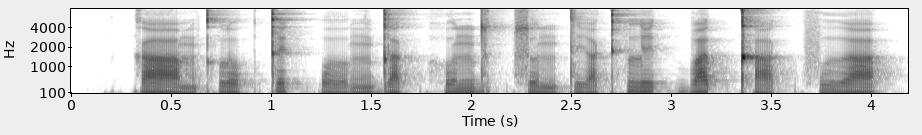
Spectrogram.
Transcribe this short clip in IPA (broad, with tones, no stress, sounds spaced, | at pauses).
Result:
k aː˨˩ m kʰ l o˨˩ k̚ t e˦˥ k̚ p ɤː˩˦ ŋ d a˨˩ k̚ h u˦˥ n d u˥˩ k̚ s u˨˩ n t i˩˦ a̯ kʰ l i˥˩ t̚ b a˥˩ t̚ kʰ a˨˩ k̚ f ɯ˧ a̯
